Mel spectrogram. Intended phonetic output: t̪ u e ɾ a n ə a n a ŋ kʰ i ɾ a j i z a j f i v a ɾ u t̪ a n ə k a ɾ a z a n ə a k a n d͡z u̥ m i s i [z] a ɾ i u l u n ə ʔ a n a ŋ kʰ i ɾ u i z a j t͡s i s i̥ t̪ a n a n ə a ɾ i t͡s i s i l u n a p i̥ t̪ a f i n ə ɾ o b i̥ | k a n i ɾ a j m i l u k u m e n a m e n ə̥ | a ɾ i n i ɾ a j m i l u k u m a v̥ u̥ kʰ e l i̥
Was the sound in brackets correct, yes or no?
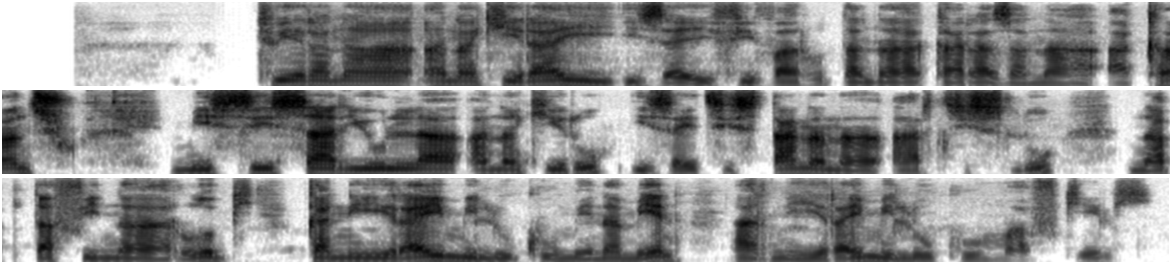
no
